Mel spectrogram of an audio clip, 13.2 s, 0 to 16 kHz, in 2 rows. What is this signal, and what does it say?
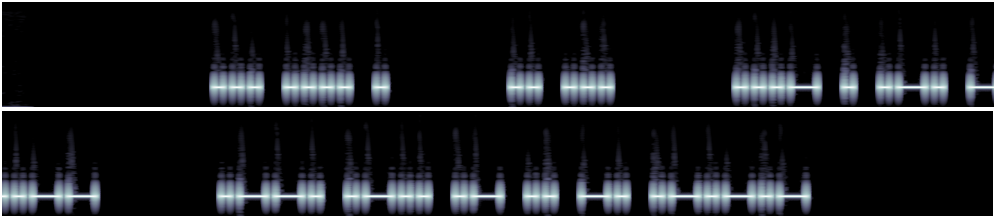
Morse code, heard as a keyed tone, about 20 wpm, 700 Hz. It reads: SHE IS VERY PLAIN.
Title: 2x Word-Spacing - Sentences from Top 400 Words - 20wpm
